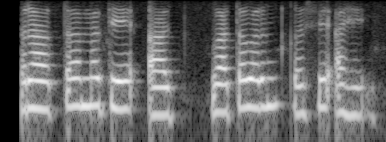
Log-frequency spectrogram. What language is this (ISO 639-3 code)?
mar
